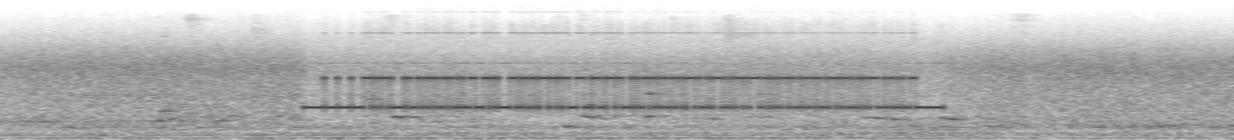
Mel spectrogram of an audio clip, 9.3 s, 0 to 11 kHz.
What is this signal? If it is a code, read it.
RTTY (75 baud, 850 Hz shift), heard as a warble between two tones, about 1210 Hz centre, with radio static and the noise inside a subway train. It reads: BILL. NIE MOZEMY WIECEJ TRACIC PSOW.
